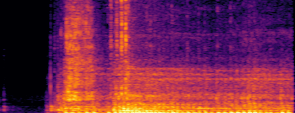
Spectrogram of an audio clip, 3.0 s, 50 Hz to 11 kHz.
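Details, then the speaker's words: Dusty, neglected Honda Trail 70 minibike with a Lifan-type engine, first start attempt in a long time, choked, kick-started; catches at once, then a steady single-cylinder putter with an even beat and no misses, healthy normal idle. "say what you want about these lifein motors but they were designed after the Honda Motors and uh you know they they just work that is awesome"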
